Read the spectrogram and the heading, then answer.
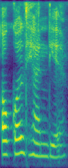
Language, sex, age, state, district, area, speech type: Assamese, female, 18-30, Assam, Sonitpur, rural, spontaneous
